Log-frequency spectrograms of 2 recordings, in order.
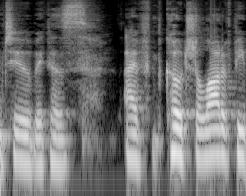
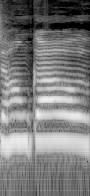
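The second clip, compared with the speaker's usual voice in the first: mock fearful screaming, higher and louder; 9 semitones higher, 6 dB louder than usual. Acting out personified fear begging someone to stay: imitating fear screaming.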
